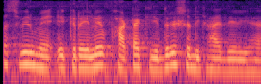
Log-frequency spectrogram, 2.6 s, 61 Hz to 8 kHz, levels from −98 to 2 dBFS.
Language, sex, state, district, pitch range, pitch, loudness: Hindi, male, Jharkhand, Garhwa, 145-170 Hz, 155 Hz, -18 LUFS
